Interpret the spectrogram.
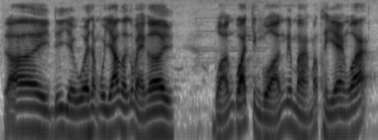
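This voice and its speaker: A young man, chatty and laughing as he hosts an excited let's-play commentary. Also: medium pitch, a little fast, vocal fry. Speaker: gaming channel host. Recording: dull lo-fi recording.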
